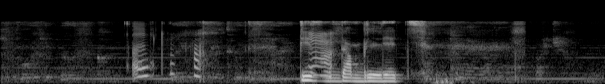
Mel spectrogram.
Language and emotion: Russian, angry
